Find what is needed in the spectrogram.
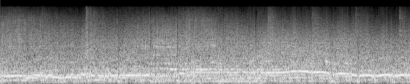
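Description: Live rock band playing loudly: electric guitar, bass guitar and drum kit, with a sustained lead line that wavers and bends in pitch.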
